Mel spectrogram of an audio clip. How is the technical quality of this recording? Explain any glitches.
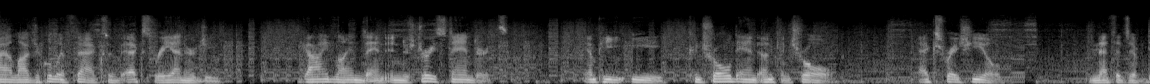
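No glitches or faults detected.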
